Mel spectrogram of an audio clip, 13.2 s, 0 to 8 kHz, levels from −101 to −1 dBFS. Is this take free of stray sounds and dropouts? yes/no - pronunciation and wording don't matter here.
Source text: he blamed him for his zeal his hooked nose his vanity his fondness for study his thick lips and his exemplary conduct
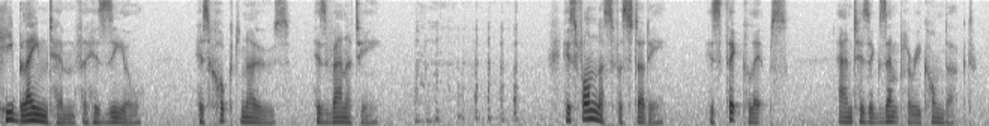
no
